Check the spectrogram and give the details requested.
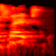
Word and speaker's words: Swedge: Swedge the Swedge yeah the soft Jo Swedge rhymes with wedges remember I always get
